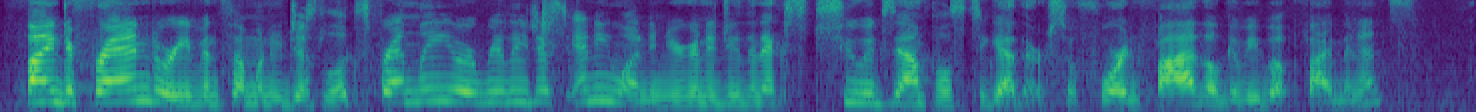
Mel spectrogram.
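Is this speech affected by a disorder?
No.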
